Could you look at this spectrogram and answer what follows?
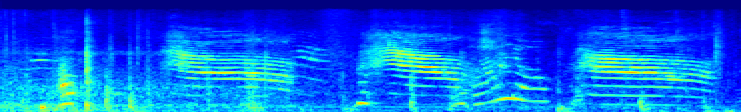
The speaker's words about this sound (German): Und so kommen wir dann nach einem Abstecher bei den AIDS-Katzen und den Junioren auf dem oberen Geländeteil zur Krankenstation. Ja, hier wird jetzt endlich auch mal gemaunzt. Hier wird aber schwer gemaunzt.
